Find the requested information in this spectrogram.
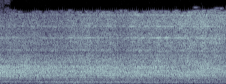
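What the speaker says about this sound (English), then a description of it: "the occasional airplane overhead here in the flight path" A fixed-wing airplane passes overhead along a flight path above a quiet residential street in San Diego, its engine a loud, steady broadband roar that fills the whole moment without pause.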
